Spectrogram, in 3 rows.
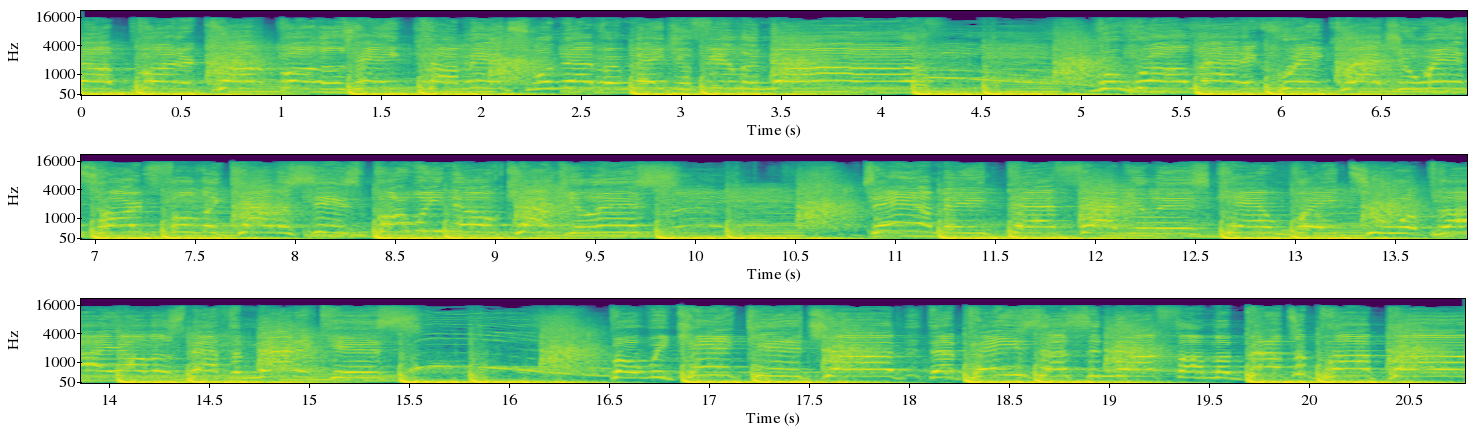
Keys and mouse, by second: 11.1 click, 13.4 click.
